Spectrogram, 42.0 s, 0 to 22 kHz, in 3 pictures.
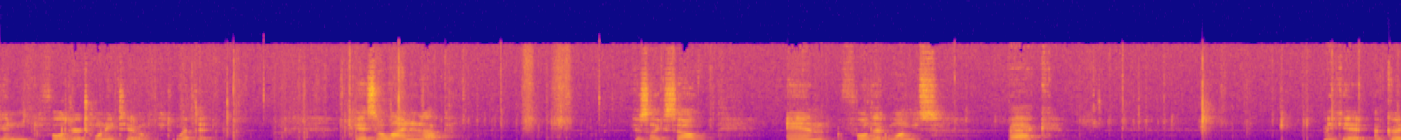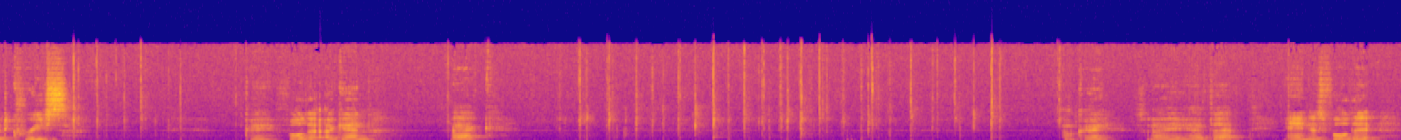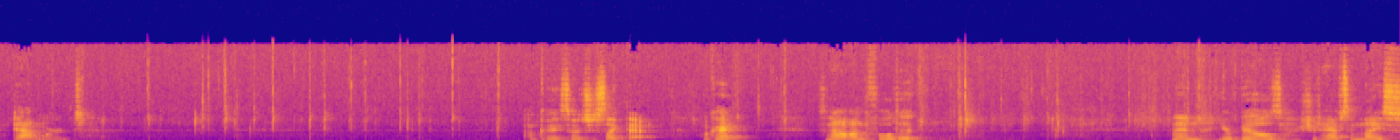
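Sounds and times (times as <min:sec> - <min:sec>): paper banknotes being folded: 0:00.2 - 0:05.8, 0:10.7 - 0:16.1, 0:19.5 - 0:24.8, 0:28.7 - 0:40.9.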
